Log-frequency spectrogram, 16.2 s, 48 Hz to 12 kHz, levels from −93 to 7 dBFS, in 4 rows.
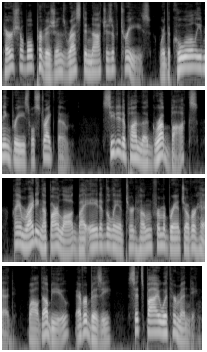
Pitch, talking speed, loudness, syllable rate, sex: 125 Hz, 165 wpm, -22 LUFS, 4.6 syllables/s, male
